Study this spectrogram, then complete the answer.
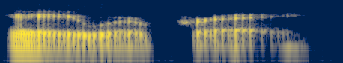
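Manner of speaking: low, slow, soft cat voice; deadpan cat voice, low and soft. Retold or imitated. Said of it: "I think a cat would just say".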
